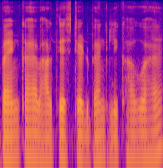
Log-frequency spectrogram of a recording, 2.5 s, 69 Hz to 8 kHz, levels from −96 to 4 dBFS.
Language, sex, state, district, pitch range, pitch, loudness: Hindi, male, Jharkhand, Deoghar, 85-95 Hz, 90 Hz, -24 LUFS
